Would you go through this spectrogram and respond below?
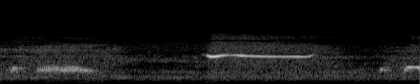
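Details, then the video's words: Heated spotted dove cooing, suited for luring birds: a hollow, throaty coo phrase opens, then a long level whistle sounds in the middle, and another short coo begins at the end. "BURUNG TEKUKUR SANGAT MEMANAS COCOK UNTUK PIKAT"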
